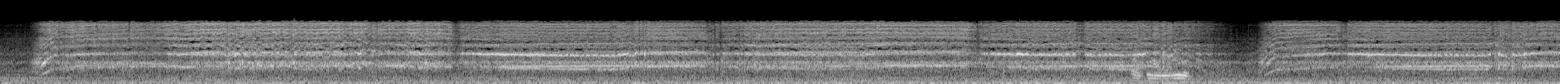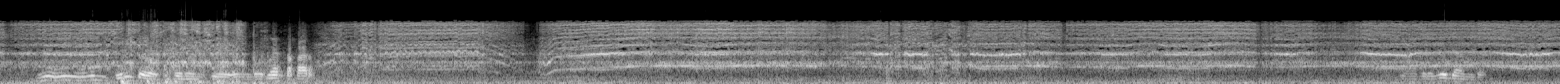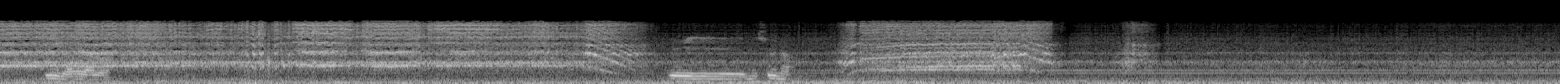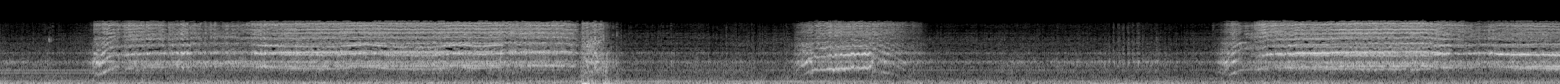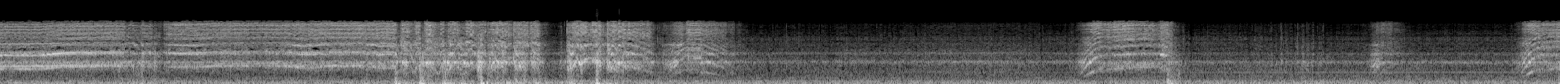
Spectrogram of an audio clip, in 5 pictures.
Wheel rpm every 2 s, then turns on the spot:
130, 220, 220, 220, 220, 190, 120, 210, 200, 100, 140, 220, 220, 220, 220, 220, 230, 230, 150, 20, 150, 10, 20, 30, 200, 220, 140, 60, 20, 70, 210, 220, 230, 200, 120, 30, 50, 50, 10.
44-46 56-58 70-72 74-76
